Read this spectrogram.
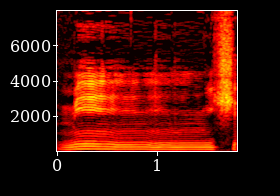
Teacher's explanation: we're getting our tongue ready for the articulation of Sheen instead of the noon so on the Left we do the nasalization in the nose · articulation of Sheen instead of the noon so on the Left we do the nasalization in the nose but our tongue is not going to where we'd normally put it for noon we already have it in the position for the sheen on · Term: Ikhfaa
